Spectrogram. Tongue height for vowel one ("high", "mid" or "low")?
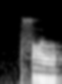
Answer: high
